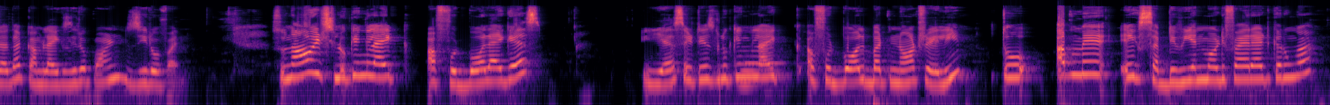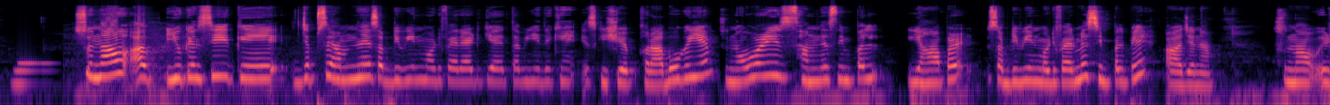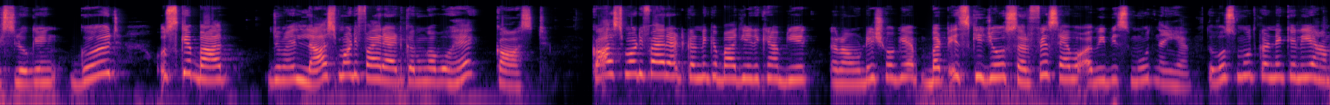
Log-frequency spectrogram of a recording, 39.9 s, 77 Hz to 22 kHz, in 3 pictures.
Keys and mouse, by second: 0.9 click, 1.7 middle click, 2.2 middle click, 2.7 middle click, 3.1 middle click, 3.5 middle click, 4.2-5.5 middle drag, 6.6 middle click, 7.7 middle click, 8.3 middle click, 8.9 middle click, 9.6 middle click, 10.1 middle click, 11.1-13.4 drag, 14.4 middle click, 15.0 middle click, 17.8 middle click, 18.2-20.5 middle drag, 20.6 middle click, 24.7 click, 25.7 middle click, 26.3-27.7 middle drag, 29.1 click, 29.6-32.3 drag, 32.4-35.2 middle drag, 35.6 middle click, 37.4 middle click, 37.8 middle click, 38.6 middle click, 39.1-39.9 right drag.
